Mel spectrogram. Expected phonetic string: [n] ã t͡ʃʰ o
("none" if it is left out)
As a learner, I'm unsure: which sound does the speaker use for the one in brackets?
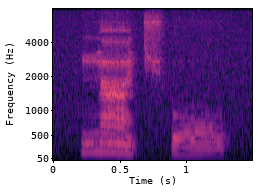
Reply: n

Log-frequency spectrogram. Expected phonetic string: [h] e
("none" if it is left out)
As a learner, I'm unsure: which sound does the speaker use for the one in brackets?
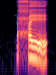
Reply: ħ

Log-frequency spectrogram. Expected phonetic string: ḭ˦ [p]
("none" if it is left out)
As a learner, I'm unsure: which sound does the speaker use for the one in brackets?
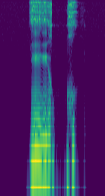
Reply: kʷ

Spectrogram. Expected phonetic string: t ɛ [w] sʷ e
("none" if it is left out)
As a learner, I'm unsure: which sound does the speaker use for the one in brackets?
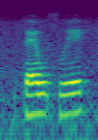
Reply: w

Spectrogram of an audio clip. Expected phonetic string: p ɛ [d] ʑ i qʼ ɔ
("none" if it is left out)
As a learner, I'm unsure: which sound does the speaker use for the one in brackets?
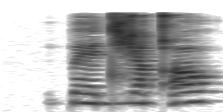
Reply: d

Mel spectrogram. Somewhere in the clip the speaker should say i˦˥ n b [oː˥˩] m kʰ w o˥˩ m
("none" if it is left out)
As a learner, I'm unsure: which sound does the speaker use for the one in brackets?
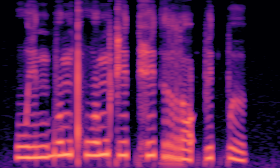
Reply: o˥˩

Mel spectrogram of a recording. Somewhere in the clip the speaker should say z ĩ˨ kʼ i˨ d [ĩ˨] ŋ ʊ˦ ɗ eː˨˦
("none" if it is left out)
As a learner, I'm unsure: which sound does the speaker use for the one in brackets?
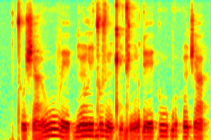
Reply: i˨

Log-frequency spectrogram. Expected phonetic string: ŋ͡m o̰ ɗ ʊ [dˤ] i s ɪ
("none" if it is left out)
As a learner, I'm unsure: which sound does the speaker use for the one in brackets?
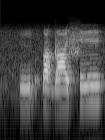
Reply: dˤ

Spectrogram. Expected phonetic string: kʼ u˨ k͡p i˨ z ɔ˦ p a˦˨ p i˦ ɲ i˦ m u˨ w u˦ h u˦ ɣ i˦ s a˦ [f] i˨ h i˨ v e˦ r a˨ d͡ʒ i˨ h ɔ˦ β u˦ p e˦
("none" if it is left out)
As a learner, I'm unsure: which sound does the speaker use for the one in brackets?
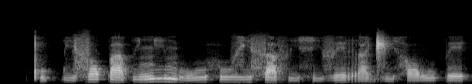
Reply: f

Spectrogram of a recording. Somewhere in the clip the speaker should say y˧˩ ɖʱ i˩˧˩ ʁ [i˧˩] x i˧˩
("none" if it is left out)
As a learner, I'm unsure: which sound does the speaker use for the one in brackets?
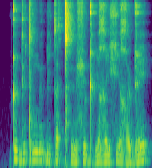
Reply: i˧˩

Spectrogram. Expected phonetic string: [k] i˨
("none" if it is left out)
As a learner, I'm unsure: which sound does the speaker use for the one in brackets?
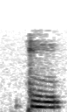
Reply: k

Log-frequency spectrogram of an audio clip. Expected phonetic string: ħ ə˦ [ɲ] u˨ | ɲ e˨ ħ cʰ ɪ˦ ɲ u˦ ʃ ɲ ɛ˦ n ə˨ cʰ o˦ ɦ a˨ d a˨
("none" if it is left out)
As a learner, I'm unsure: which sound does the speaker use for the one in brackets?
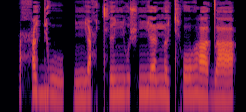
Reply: ɟ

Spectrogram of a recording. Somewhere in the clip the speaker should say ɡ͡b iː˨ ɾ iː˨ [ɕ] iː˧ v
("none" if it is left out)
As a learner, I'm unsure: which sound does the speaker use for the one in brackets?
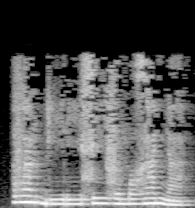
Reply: s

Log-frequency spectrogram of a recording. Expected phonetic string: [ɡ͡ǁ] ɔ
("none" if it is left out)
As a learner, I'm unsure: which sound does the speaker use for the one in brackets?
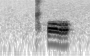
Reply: ǁʰ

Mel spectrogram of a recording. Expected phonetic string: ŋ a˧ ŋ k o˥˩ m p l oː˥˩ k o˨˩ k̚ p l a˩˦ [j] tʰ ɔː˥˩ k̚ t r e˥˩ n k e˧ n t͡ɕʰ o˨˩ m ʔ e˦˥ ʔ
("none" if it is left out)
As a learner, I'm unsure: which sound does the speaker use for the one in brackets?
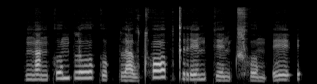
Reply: w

